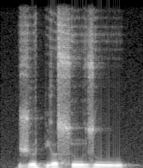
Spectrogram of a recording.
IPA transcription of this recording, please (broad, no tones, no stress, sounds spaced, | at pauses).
ʒ ɵ pʲ ɔ s ũ z u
